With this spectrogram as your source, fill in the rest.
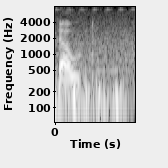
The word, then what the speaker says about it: doubt: DOUBT, बी यहाँ पे silent होता है एंड इसे पढ़ते हैं डाउट।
